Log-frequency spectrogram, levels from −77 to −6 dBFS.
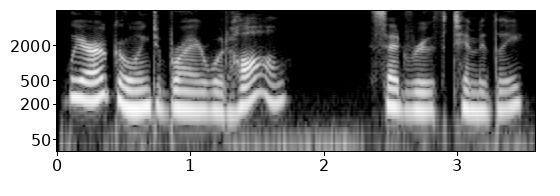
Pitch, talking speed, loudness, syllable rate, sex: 190 Hz, 150 wpm, -16 LUFS, 4.4 syllables/s, female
